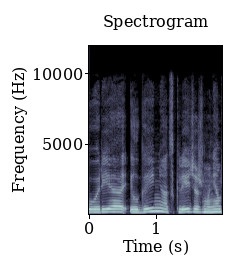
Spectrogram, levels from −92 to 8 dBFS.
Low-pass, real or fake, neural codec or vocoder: 9.9 kHz; real; none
